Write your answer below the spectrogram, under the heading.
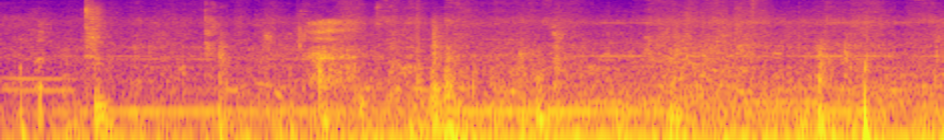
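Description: An S-Bahn commuter train rumbles steadily as it pulls away, with a low hum, rattling clicks and scattered thumps as it gets underway. No one speaks over the continuous mechanical noise.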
